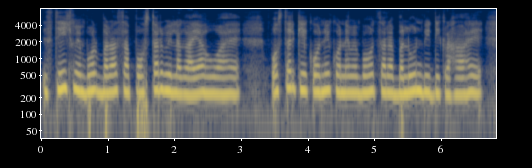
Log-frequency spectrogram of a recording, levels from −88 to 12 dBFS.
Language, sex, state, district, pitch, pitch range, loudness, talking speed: Hindi, female, Arunachal Pradesh, Papum Pare, 245 Hz, 235-260 Hz, -12 LUFS, 195 wpm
